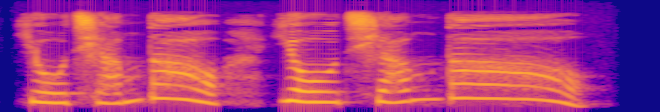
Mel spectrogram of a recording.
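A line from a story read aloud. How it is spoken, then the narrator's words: Loud shout. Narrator (Chinese): 草莓姑娘大声喊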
